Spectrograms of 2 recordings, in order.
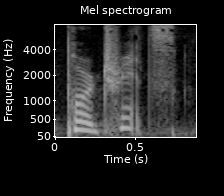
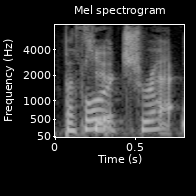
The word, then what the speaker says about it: Portrait: EP, qu'on peut prononcer Portraits. – Portraits. – Ouais, il y a trois tunes en français, trois tunes en anglais. Donc, quand j'ai demandé à Olivia Coury en entrevue si c'était un EP francophone ou anglophone, ben, comme elle est bilingue, elle aussi, elle m'a dit qu'on pouvait dire ça comme on voulait.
